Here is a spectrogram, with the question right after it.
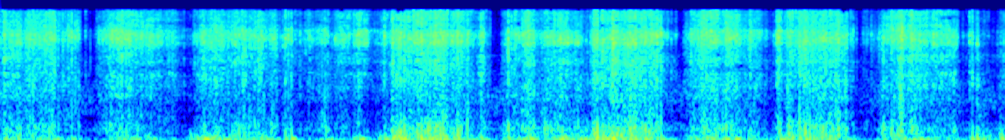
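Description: Fingertips scratch and strum the dark bristles of a wooden-handled hair brush held upright beside the mic. Bright, dense scratchy rustling comes in repeated strokes with brief dips between them, over a steady low rumble.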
